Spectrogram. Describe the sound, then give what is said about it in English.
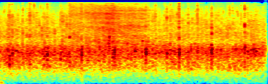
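Steady, dense applause from an audience welcoming a speaker to the stage, with continuous clapping at an even level throughout. “would you do me a favor and join me in giving a warm Venture welcome to Dave Hootke”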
